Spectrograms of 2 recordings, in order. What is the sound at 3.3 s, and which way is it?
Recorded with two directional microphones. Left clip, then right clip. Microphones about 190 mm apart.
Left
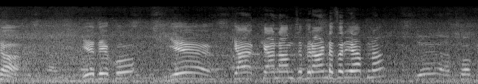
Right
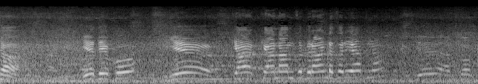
Speech, 25° left (ahead or behind).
